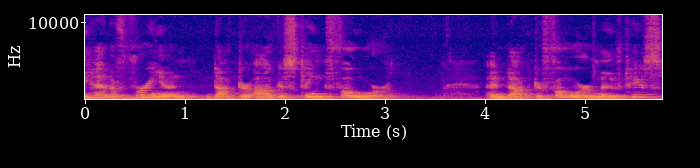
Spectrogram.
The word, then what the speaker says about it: Fore: Now, I am pronouncing it Fore, F-O-R-E. When we had some visitors at Keith Church, we asked them how they pronounced it, Fore or Forey, and they said both. So you're all right if you pronounce it either way, according to the Keith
